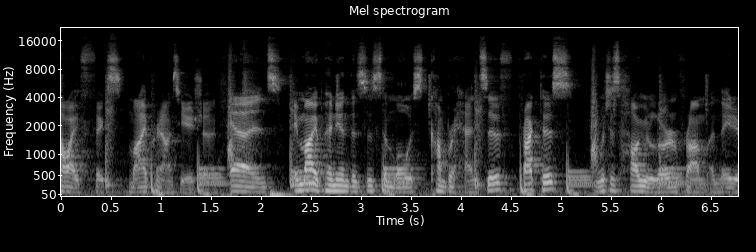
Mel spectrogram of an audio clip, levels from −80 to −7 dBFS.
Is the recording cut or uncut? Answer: cut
